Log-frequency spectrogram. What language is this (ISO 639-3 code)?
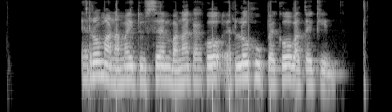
eus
